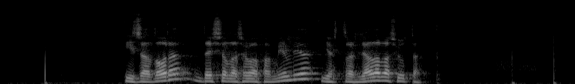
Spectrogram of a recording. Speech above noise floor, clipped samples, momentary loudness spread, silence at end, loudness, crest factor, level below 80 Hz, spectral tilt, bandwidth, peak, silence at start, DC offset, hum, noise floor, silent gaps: 40 dB; under 0.1%; 10 LU; 0.2 s; -36 LUFS; 20 dB; -68 dBFS; -6 dB/octave; 11.5 kHz; -18 dBFS; 0.45 s; under 0.1%; none; -75 dBFS; none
